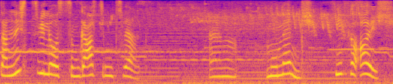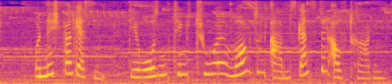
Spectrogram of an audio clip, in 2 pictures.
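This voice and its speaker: A woman's voice: sits high, lively intonation, a little slow. A woman acting in a children's radio play, chatty and cheerful, with music behind her. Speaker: amateur radio play actor.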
